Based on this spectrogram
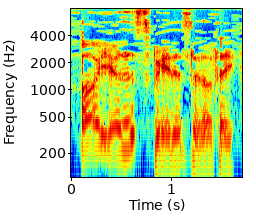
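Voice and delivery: put-on high, doting baby-talk coo. Babysitter fussing over a gentle little baby, cooing. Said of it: "This little baby that is so gentle".

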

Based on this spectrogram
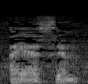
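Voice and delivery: plain reading voice

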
